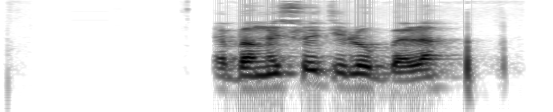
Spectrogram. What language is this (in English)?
Eton (Cameroon)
